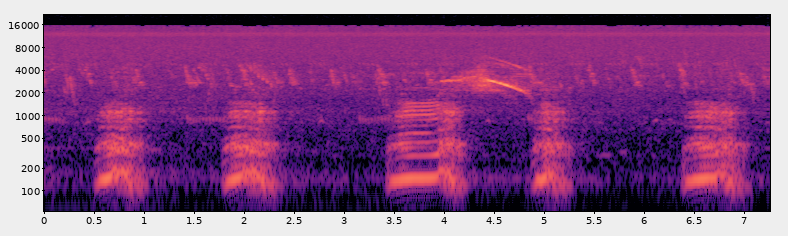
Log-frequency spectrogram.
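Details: Kgalagadi lion at Urikaruus, March 2018, roaring to call his coalition brothers; low, heavy grunts repeat about every 1.5 seconds, with one longer roar in the middle and a brief rising bird whistle overhead.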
